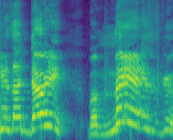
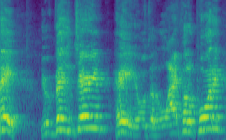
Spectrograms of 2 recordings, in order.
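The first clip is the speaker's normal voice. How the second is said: normal talking voice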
